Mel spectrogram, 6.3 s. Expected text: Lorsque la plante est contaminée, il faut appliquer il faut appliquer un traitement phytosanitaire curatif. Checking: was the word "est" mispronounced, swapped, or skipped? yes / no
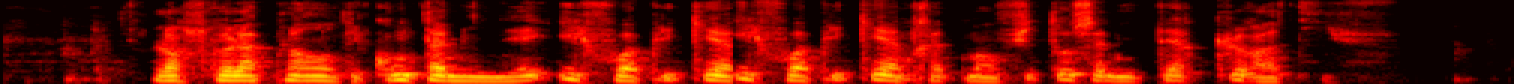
no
